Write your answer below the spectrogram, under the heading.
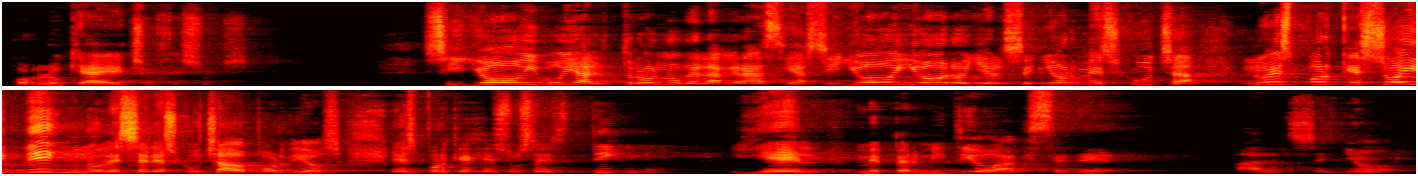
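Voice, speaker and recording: A man's voice: high voice, moderate pace. A man preaching an emphatic, impassioned sermon. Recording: long hall reverb.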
